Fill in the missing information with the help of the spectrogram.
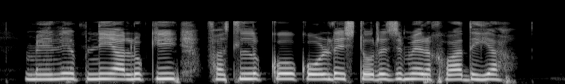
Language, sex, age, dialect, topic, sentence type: Hindi, female, 25-30, Awadhi Bundeli, agriculture, statement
